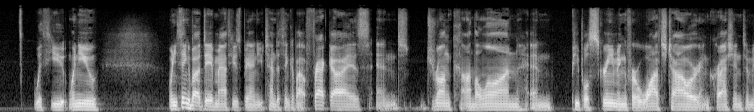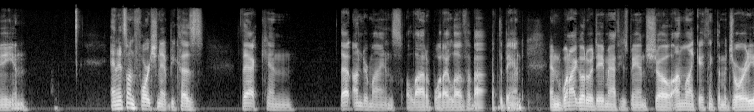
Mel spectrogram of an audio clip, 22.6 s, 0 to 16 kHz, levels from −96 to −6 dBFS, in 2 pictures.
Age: 20-39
